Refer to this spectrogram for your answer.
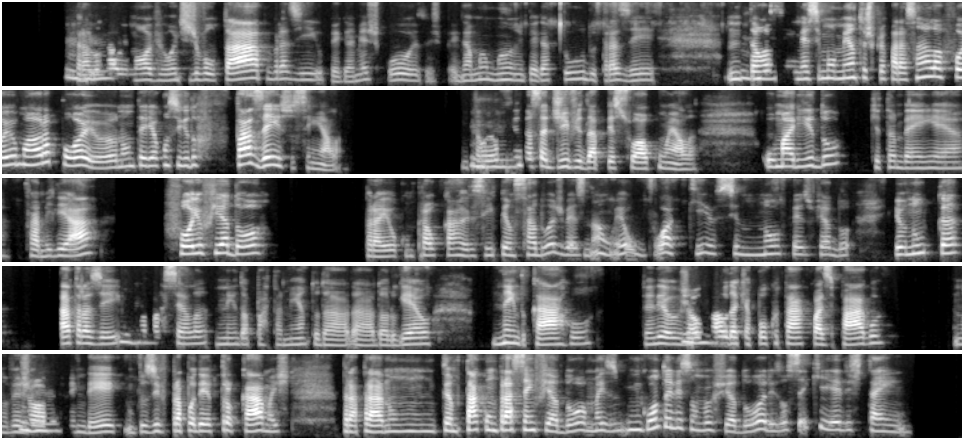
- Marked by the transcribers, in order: other background noise; tapping
- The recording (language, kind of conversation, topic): Portuguese, advice, Como lidar com as críticas da minha família às minhas decisões de vida em eventos familiares?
